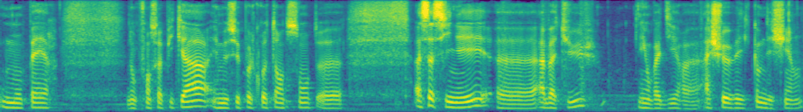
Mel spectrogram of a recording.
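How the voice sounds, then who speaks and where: Pausing long and often, a man speaks at a very slow pace with ordinary pitch variation. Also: medium pitch for a man. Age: 40s. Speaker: victim's son. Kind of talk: testimony. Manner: halting, many hesitations.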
